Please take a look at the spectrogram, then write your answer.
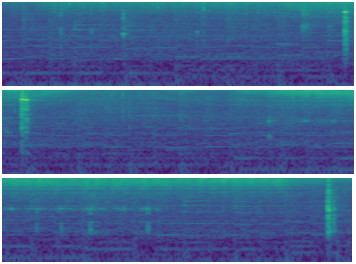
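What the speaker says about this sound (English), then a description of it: "I'm just gonna sweat the onion and garlic." Onion and garlic sweat gently in a pan over low heat, making a faint, steady sizzle with occasional light clinks of a utensil against the pan.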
